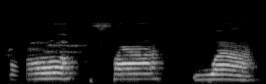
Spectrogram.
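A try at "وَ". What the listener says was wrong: Jangan ditebalkan. Iya, huruf waw itu ada di depan ya. Monyongin kedua bibirnya.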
